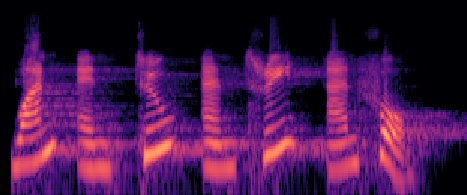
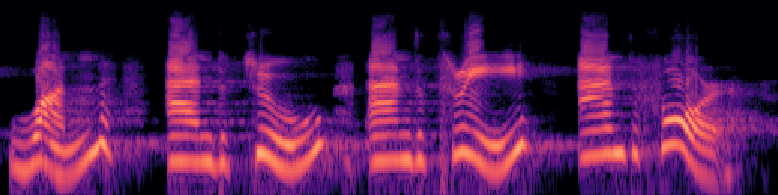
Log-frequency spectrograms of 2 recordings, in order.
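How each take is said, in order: First: Each 'and' is squeezed to a short 'n'. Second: Each 'and' is said fully with even beats. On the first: "My word and has become n" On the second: "if I am following the syllable stressed pattern"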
